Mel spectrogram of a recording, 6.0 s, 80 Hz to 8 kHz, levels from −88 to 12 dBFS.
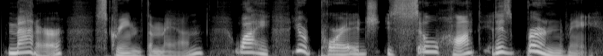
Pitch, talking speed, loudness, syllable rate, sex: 160 Hz, 140 wpm, -20 LUFS, 3.8 syllables/s, male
